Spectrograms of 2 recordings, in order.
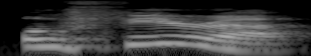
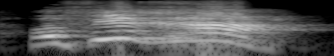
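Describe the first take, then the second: First: Said in the usual way. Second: OPHIRA barked high and very loud, guttural R; "Ophira" as an explosive, hammed-up Israeli correction. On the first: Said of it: "And I went". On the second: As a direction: shout "Ophira" with a throaty, emphatic Israeli R. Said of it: "only a Israeli would correct you".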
